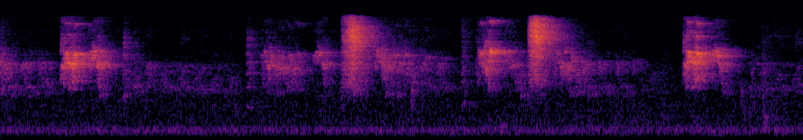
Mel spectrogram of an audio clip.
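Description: Pet birds chirping in short bursts, about five times, with brief pauses between them.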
